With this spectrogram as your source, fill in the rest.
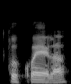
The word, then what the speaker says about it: Tugela: in south africa and in local language it's pronounced as coquela something like that and it means wow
